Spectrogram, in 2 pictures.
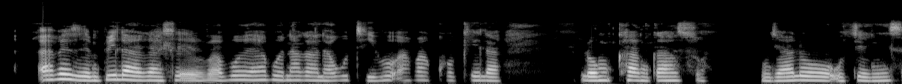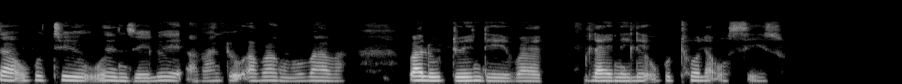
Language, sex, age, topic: North Ndebele, female, 36-49, health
